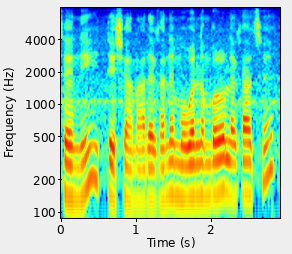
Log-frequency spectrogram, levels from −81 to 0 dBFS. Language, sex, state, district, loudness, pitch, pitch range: Bengali, male, Tripura, West Tripura, -16 LUFS, 145 Hz, 135-150 Hz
